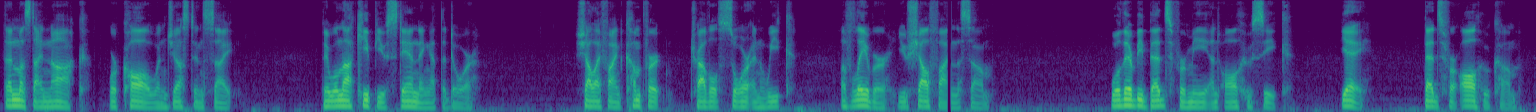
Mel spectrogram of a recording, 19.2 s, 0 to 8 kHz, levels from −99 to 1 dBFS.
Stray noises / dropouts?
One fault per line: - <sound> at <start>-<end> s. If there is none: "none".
- dropout at 11.8-11.9 s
